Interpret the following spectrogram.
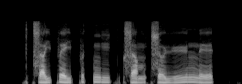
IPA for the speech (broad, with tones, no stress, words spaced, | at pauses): t͡sɐ˨˥jpe˨jpɪ˥k̚ŋiː˧k̚ t͡sɐ˨mt͡sɵ˨ɥyː˥ n̪ɪ˨˥k̚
